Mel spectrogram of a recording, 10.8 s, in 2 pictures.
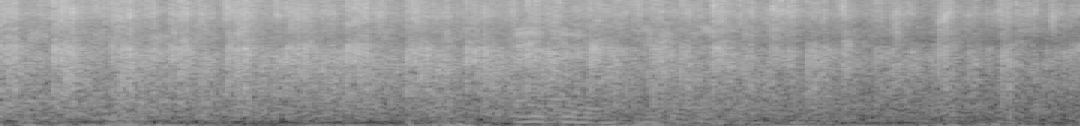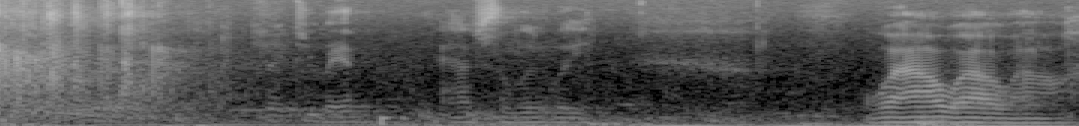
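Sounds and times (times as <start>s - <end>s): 
audience applauding to welcome a guest speaker at a North Carolina gathering: 0.0s - 6.6s.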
